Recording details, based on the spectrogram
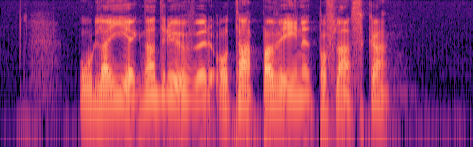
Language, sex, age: Swedish, male, 49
